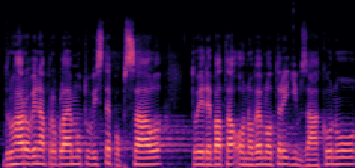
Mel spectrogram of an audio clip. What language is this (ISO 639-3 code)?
ces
